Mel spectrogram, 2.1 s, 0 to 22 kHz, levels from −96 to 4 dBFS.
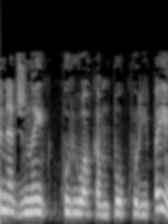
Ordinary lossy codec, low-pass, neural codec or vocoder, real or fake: MP3, 32 kbps; 9.9 kHz; none; real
